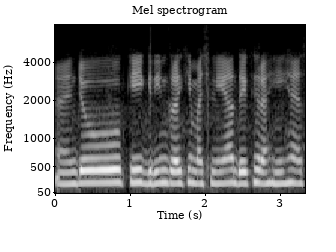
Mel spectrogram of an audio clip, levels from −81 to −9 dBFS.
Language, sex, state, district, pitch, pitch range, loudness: Hindi, female, Bihar, Gopalganj, 210 Hz, 205-220 Hz, -20 LUFS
